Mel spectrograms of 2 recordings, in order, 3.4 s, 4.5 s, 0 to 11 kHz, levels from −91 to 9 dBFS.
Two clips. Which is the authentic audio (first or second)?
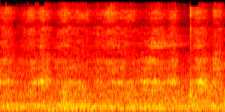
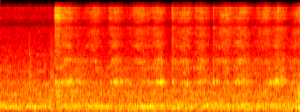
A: first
